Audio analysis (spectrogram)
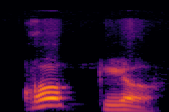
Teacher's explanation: Kullu no podemos decir, sino kullu, ¿ya? No con la O del castellano ni con la U del castellano, sino un término medio.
